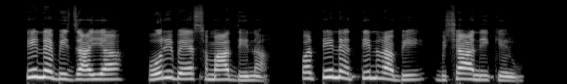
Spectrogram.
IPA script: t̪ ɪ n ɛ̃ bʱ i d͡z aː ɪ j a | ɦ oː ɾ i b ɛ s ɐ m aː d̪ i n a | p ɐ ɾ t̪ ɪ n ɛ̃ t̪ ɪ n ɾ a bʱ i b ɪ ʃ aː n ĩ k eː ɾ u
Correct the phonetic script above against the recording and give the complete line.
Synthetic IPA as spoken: t̪ ɪ n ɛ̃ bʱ i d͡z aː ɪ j a | ɦ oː ɾ i b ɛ s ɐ m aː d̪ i n a | p ɐ ɾ t̪ ɪ n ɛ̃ t̪ ɪ n ɾ a bʱ i b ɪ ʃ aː n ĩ k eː ɾ u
